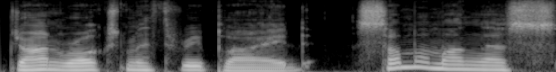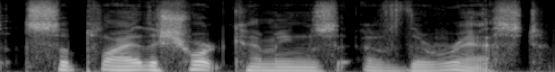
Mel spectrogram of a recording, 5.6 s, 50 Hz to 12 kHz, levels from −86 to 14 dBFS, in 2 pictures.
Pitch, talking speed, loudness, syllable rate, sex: 130 Hz, 140 wpm, -18 LUFS, 3.7 syllables/s, male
